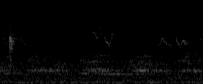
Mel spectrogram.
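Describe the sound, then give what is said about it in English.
A pet bird squawks in a few short, repeated calls, fairly quiet, over a steady background hiss with no one talking. “Bird, you're being loud.”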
